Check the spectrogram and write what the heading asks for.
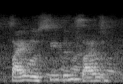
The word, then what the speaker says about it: psilocybin: And something that's working really well for anxiety and depression is, I think it's psilocybin, I don't remember, psilocybin, okay, somebody out there pronounced it right.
